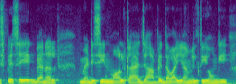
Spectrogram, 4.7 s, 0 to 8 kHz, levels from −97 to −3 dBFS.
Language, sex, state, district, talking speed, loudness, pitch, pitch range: Hindi, male, Uttar Pradesh, Lucknow, 165 wpm, -13 LUFS, 130 Hz, 120-135 Hz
